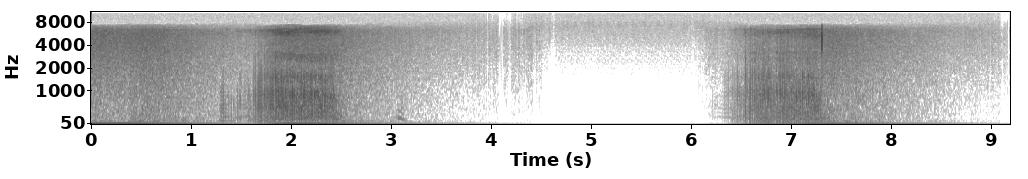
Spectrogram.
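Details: Two slow, rough, rumbling breaths separated by a silent pause, one every few seconds, from a sleeping chihuahua; snoring.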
